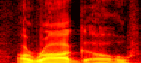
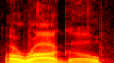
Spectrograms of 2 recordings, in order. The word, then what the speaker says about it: Arago: want to start the story with uh um arago uh that's his name that's how you pronounce that I I just learned that today arago not surprising I suppose what he did he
